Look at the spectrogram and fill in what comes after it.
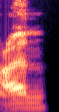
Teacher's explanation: এই আইন হরফকে হলকের মধ্যখান থেকে চাপ দিয়ে উচ্চারণ করতে হবে, কারণ আইনের মাখরাজ হলকের মধ্যখান থেকে হবে।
